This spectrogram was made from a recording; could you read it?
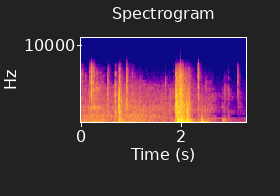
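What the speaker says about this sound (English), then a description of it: "You don't think opening and shutting doors is loud until you're making a video" Indoors, a door is worked open and then shut with a loud, close thunk, surrounded by a scatter of smaller knocks and rattles.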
